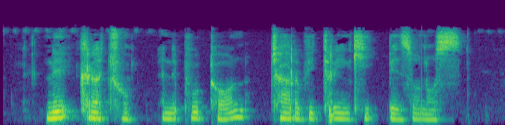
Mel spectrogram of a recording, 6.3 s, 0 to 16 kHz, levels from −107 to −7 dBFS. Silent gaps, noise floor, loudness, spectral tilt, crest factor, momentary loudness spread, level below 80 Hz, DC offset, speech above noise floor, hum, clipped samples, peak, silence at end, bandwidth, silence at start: none; -53 dBFS; -25 LUFS; -4 dB/octave; 22 dB; 11 LU; -56 dBFS; under 0.1%; 28 dB; none; under 0.1%; -4 dBFS; 0.55 s; 7.8 kHz; 0.6 s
